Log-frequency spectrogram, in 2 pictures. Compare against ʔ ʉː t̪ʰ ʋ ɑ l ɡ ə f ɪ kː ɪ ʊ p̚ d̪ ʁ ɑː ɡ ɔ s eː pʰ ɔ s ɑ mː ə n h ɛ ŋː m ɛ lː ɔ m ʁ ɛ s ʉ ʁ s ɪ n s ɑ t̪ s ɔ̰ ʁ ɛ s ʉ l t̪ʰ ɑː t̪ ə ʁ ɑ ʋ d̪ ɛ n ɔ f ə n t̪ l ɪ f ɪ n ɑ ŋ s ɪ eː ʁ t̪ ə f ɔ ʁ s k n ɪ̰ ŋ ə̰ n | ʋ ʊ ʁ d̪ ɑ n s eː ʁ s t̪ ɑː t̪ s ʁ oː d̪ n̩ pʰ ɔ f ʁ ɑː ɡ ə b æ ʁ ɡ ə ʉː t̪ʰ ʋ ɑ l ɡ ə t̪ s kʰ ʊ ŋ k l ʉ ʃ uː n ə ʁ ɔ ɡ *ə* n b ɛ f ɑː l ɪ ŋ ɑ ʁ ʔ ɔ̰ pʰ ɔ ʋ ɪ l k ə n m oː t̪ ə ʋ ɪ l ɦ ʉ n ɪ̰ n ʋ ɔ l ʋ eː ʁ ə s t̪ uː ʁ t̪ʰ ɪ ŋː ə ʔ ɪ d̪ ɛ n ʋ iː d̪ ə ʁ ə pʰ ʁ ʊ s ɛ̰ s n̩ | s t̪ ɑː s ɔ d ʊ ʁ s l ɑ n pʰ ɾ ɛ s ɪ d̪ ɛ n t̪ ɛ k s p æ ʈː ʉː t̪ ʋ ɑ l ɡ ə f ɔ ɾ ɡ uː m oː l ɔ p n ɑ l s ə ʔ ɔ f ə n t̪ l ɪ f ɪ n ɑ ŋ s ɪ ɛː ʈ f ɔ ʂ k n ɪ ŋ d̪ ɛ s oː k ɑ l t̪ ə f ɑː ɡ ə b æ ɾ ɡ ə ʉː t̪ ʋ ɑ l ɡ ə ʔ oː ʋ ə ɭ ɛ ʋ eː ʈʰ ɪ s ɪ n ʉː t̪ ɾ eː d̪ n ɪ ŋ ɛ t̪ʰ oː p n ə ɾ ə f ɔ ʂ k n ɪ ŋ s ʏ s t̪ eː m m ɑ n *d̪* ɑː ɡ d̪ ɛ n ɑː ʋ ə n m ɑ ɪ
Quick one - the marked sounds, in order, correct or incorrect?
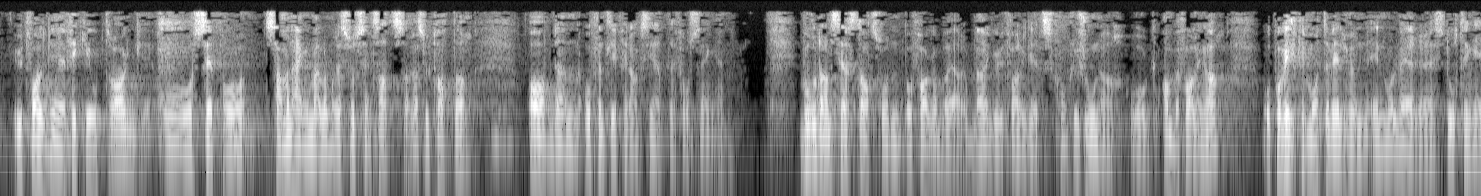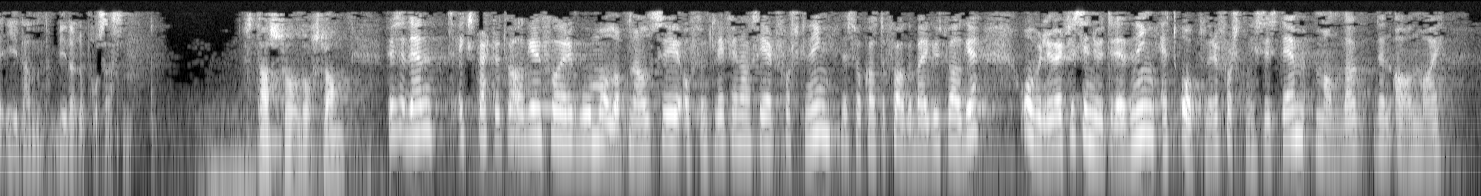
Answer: incorrect, correct

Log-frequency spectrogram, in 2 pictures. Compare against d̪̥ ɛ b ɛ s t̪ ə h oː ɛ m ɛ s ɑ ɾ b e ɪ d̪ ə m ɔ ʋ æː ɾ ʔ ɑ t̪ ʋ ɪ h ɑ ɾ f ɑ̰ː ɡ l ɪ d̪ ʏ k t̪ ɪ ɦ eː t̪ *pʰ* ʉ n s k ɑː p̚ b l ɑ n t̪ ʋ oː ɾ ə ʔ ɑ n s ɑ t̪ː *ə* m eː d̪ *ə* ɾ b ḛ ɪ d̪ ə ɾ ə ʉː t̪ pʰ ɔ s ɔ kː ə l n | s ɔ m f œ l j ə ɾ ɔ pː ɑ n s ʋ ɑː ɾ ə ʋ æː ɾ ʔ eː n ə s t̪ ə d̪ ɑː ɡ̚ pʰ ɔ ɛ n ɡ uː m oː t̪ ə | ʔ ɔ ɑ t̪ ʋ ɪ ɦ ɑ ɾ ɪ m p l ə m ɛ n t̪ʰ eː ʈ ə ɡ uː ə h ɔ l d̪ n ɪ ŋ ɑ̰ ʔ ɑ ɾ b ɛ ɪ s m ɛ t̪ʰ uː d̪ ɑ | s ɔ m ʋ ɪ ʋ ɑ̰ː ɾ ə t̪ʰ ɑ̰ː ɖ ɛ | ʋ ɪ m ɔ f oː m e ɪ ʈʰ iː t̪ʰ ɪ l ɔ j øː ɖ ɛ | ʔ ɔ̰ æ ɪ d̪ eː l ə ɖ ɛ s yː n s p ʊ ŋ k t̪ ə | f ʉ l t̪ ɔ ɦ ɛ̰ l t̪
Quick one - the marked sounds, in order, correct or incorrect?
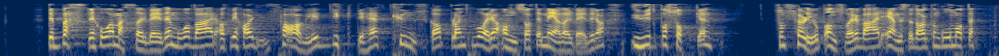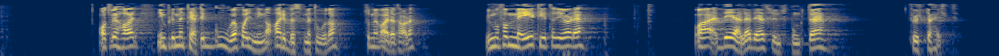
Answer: incorrect, correct, incorrect

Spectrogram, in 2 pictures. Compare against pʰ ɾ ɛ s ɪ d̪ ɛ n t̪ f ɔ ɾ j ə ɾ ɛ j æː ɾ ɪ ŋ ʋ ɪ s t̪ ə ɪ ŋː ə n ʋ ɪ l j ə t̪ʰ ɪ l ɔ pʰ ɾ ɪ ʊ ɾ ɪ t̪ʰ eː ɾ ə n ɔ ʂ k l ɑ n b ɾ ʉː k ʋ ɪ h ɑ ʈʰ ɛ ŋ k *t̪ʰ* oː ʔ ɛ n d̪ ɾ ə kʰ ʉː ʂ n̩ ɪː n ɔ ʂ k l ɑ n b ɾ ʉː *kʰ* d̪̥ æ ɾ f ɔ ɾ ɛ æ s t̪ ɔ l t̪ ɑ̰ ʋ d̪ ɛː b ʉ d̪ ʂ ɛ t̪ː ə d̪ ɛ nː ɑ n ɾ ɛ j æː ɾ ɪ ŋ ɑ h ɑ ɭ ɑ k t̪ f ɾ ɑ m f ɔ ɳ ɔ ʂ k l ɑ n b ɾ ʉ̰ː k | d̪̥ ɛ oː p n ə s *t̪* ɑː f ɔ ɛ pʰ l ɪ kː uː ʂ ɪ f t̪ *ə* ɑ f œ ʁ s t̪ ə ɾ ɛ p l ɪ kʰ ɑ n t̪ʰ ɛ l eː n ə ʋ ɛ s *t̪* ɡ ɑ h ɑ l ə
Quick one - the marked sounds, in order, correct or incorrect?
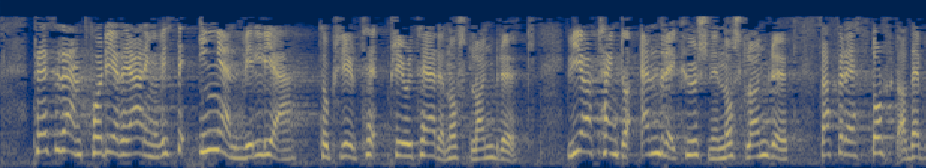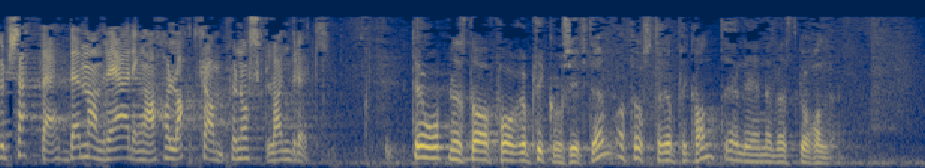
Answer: incorrect, incorrect, incorrect, correct, correct

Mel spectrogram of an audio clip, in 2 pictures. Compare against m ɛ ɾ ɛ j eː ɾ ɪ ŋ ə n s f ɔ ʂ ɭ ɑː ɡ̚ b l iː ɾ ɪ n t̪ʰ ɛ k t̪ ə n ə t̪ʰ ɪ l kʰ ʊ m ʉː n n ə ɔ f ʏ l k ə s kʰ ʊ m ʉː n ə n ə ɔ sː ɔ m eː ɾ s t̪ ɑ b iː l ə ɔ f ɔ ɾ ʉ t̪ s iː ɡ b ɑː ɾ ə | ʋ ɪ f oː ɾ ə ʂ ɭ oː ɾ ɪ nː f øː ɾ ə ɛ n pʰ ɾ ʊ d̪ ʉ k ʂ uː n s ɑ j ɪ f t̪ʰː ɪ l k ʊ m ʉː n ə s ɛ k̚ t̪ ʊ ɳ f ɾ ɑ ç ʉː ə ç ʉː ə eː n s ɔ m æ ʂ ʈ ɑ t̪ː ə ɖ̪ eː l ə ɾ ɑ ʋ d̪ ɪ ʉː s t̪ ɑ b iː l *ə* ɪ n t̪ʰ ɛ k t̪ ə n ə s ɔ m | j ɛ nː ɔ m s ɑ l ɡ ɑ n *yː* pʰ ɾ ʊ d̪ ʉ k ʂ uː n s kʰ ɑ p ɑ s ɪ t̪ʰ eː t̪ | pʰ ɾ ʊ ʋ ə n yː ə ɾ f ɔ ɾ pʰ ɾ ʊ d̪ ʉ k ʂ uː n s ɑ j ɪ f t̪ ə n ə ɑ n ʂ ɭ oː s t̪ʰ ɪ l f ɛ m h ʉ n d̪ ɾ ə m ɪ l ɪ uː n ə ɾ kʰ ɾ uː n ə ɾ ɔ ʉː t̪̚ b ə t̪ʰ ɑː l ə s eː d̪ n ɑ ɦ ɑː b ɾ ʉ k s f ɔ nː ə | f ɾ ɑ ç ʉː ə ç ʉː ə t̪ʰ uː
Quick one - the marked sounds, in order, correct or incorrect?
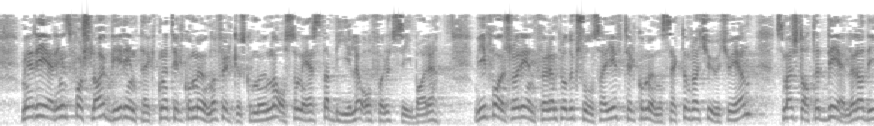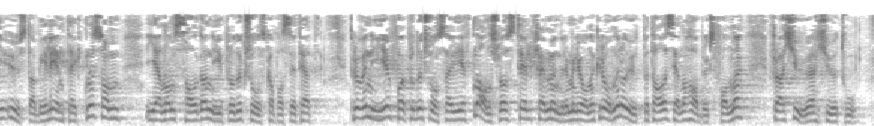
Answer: correct, correct

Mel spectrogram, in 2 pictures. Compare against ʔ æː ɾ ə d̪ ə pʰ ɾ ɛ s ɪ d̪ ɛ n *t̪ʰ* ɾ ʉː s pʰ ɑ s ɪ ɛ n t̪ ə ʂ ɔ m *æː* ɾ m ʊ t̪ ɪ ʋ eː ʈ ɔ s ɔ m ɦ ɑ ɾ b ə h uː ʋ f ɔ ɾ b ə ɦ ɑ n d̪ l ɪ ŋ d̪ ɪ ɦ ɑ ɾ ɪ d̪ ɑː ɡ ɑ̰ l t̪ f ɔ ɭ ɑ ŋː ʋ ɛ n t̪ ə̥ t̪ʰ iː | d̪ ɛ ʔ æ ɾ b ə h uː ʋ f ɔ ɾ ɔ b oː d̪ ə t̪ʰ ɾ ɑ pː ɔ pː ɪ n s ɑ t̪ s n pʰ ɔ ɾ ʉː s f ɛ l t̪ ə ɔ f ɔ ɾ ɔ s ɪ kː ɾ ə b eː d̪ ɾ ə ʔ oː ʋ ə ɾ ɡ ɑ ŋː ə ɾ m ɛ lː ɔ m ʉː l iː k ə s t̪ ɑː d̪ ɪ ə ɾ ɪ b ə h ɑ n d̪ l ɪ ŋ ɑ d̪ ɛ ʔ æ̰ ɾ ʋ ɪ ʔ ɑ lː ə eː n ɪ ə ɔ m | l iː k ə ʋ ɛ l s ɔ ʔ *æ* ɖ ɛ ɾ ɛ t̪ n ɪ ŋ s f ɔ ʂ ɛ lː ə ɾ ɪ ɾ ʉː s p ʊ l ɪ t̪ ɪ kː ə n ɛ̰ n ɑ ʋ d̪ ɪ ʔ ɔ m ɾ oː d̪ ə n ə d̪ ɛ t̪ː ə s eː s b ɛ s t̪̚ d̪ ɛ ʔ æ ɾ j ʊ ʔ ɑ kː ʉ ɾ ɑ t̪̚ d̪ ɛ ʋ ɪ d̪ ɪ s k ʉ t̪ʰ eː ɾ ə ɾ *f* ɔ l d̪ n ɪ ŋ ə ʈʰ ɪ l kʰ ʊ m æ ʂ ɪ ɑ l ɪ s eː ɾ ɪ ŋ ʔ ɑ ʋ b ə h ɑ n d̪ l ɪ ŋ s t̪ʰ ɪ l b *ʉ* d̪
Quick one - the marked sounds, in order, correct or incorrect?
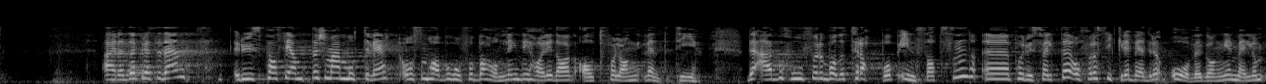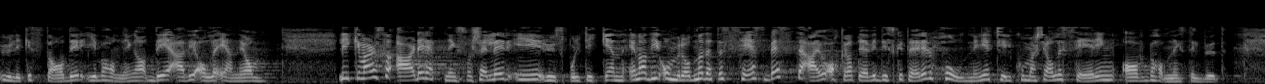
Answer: incorrect, incorrect, correct, incorrect, incorrect

